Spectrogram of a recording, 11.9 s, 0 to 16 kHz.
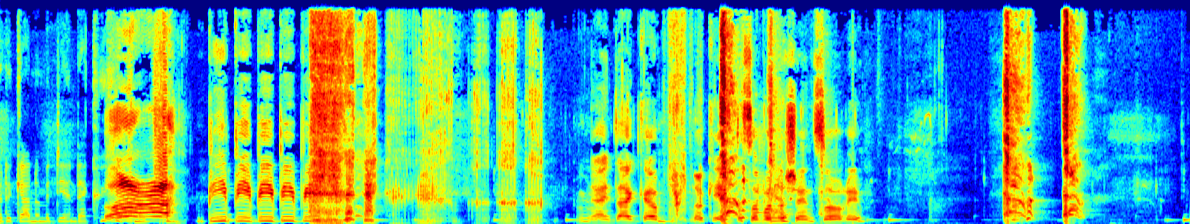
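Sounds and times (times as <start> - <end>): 
speech: 0.0 - 4.3, 5.0 - 8.8
person coughing after choking on saliva: 3.1 - 3.8, 7.2 - 8.4, 10.0 - 11.0
soft throat sounds: 3.1 - 5.8, 6.6 - 11.8.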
